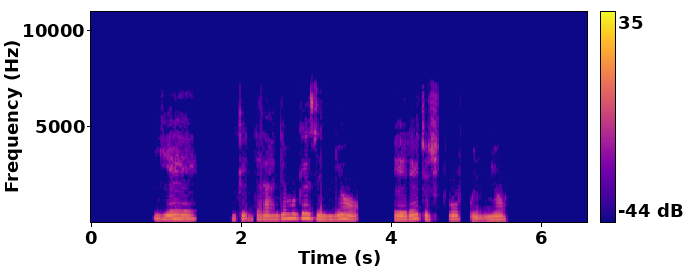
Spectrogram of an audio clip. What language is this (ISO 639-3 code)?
lug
